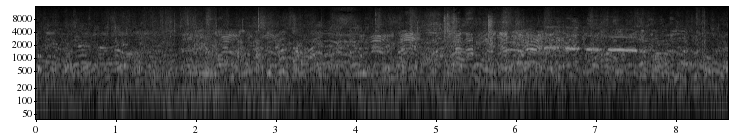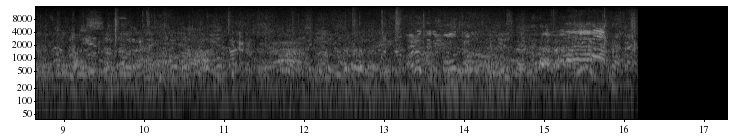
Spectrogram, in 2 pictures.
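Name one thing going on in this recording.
Rugby players shout and call to each other outdoors.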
